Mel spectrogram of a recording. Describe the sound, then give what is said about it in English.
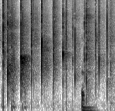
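Two people clap in a circle to honor someone, producing many sharp, separate hand claps in a quick, slightly uneven rhythm, with small gaps between the crisp smacks. “Just in case you guys can't imagine what we did both clap in a circle for Ben.”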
